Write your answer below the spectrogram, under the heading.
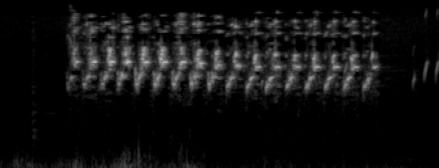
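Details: Goldfinch song meant to attract females and announce presence: a sustained, rapid, evenly pulsed trill of high ringing notes lasting over two seconds, with faint low knocks near the start.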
